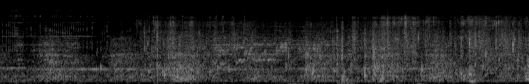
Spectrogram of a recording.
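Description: Hooked striped bass thrashing at the water's surface, a run of splashes and splatters starting about a second and a half in.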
